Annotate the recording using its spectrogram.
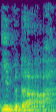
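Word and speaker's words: EBITDA: this sometimes call this Aveda it's how you pronounce it yadda not EEB it's da but eBay da and its earnings before interest taxes depreciation and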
